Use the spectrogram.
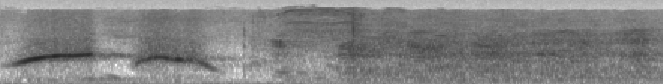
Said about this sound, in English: I can't even whistle.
